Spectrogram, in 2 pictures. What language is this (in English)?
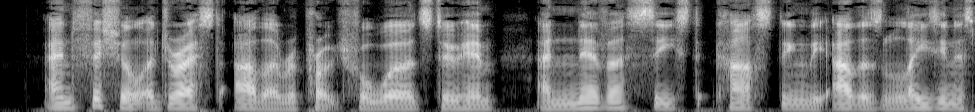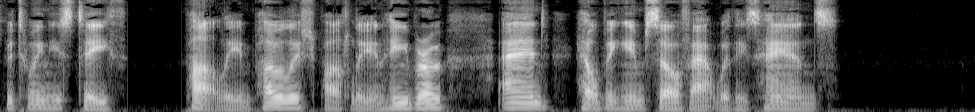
English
